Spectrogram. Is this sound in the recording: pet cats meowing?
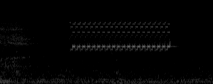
no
